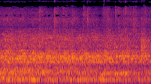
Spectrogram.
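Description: Stand-up comedy audience laughing and clapping, a steady dense wash of crowd noise.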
